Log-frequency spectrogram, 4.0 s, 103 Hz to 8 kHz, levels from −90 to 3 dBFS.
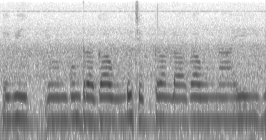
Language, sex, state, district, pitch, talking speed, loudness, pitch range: Telugu, female, Andhra Pradesh, Srikakulam, 195 Hz, 105 wpm, -32 LUFS, 195-200 Hz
